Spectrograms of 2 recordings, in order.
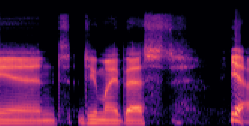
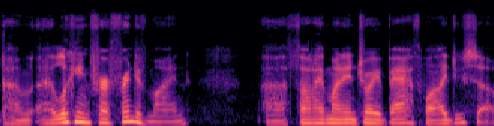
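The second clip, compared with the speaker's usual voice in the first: fast, hurried, hushed half-whisper; 3 dB quieter than usual. Answering a nervous creature in a bathhouse, half-whispering back. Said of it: "I whisper back".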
